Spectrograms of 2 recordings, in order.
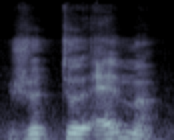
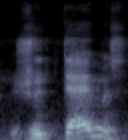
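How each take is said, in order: First: The vowel of 'te' is kept before 'aime'. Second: The vowel of 'te' is dropped before 'aime'. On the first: The speaker calls it wrong. "c'est pas très joli" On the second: The speaker calls it right. "c'est pour ça qu'il a inventé les apostrophes"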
